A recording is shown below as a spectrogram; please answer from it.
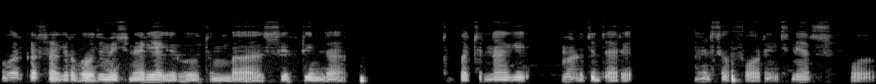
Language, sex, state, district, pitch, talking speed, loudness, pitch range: Kannada, male, Karnataka, Dharwad, 105 Hz, 110 wpm, -20 LUFS, 105-110 Hz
